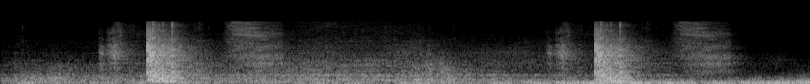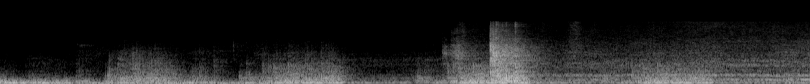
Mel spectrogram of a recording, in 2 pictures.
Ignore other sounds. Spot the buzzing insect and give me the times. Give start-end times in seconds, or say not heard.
0.0-6.8, 12.8-16.1.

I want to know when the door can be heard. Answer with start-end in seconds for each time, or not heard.
1.0-2.8, 5.5-7.3, 12.5-13.9.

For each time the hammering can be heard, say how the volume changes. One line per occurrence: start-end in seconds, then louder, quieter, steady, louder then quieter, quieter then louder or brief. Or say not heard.
not heard.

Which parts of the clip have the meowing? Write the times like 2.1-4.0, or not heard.
not heard.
